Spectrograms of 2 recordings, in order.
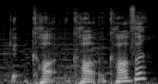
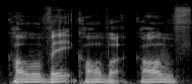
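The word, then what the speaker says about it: Kaveh: No, my stream taught me how to pronounce his name, but I forget. It's like... Kava? Kave?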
